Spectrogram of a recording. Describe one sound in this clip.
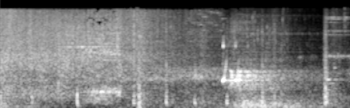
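A magical energy blast whooshes and crackles.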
